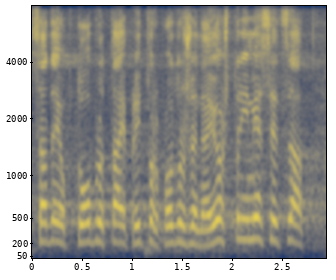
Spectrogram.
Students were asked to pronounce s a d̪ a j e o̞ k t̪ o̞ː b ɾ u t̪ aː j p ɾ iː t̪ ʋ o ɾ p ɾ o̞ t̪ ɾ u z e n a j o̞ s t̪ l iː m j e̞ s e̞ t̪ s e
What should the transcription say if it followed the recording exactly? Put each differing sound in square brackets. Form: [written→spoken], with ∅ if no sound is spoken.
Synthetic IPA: s a d̪ a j e o̞ k t̪ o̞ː b ɾ u t̪ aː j p ɾ iː t̪ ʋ o ɾ p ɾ o̞ [t̪→d̪] ɾ u [z→ʒ] e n a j o̞ [s→ʃ] t̪ [l→ɾ] iː m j e̞ s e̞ t̪ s [e→a]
